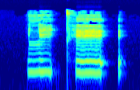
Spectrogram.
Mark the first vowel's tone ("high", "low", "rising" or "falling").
high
